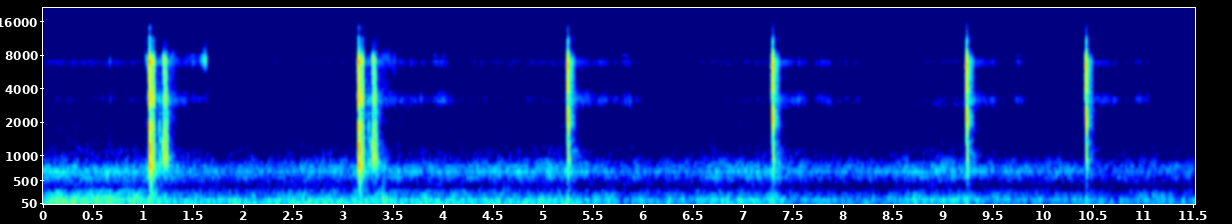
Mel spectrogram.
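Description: Menu buttons in a game give short sharp clicks.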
